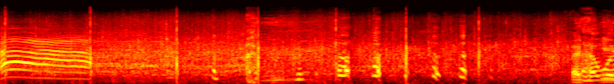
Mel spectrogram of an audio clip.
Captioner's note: clapping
